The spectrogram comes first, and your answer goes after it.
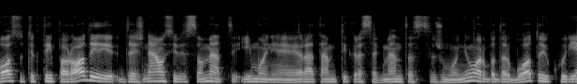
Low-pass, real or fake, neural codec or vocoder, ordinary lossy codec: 9.9 kHz; real; none; AAC, 64 kbps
